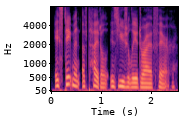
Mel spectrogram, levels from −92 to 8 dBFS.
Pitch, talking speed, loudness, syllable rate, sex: 170 Hz, 210 wpm, -17 LUFS, 6.4 syllables/s, female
